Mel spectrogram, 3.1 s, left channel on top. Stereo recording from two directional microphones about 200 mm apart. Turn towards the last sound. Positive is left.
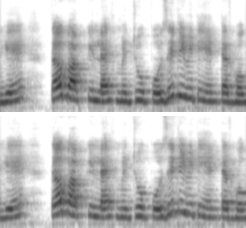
turn(degrees=45)  # may be behind; listen again after turning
